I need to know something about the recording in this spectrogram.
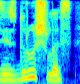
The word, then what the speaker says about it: esdrúxula: Todas as palavras esdrúxulas, como os sentimentos esdrúxulos, são naturalmente ridículas. Nota de rodapé. Esdrúxula. Palavra proparoxítona. Ridícula, por exemplo, com acento na antepenúltima sílaba.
